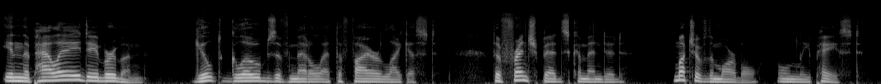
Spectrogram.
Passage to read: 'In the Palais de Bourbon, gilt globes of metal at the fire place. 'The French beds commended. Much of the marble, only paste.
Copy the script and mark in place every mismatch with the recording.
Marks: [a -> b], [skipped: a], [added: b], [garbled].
'In the Palais de Bourbon, gilt globes of metal at the fire [place. -> likest] 'The French beds commended. Much of the marble, only paste.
